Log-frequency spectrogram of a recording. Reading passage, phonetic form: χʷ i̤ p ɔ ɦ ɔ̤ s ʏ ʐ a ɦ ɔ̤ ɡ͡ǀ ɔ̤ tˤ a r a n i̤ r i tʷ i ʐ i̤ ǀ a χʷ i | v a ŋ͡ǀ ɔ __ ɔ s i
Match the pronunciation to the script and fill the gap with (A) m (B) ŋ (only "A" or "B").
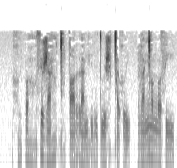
B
